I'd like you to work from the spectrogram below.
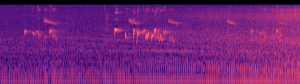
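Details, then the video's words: Dark-bibbed red-whiskered bulbul used as a decoy bird in trap fighting gives quick clustered chirps and a few higher thin notes, with a loud burst near the middle, set against a constant low droning hum. "Bẫy đấu chào mào Yếm ĐẬM GẤU CHÓ"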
